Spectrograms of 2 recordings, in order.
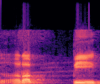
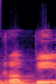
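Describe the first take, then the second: First: The b sound is pressed and held. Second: The b sound is short, not held. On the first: The speaker calls it right. "tapi Rabbi. Ditahan dulu" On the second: The speaker calls it wrong.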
